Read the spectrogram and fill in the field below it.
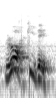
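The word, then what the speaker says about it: orchidée: كيتنطق ك بحال هاد الحاله هادي هاد الزهره هادي كتسمى لوركيدي لوركيدي الوغ كتكتب سي اش ولكن ما كنسمعوش كنسمعو ك لوركي لوركيدي لوركيدي لوركيدي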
